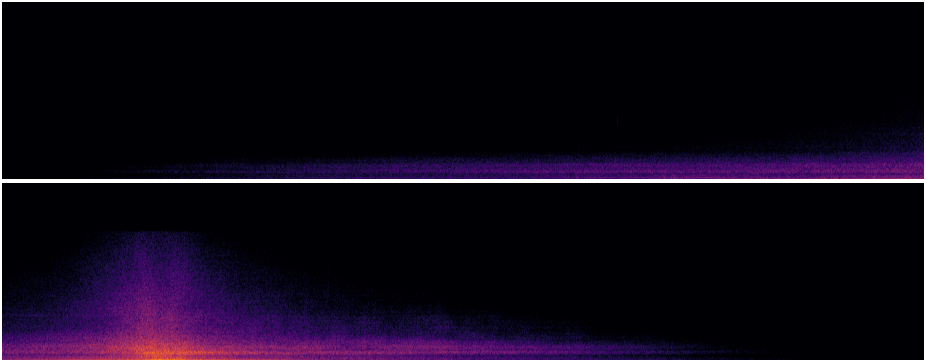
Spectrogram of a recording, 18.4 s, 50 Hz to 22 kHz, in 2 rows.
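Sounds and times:
Ford Mondeo car driving by at 40mph: 5.4s - 14.4s.

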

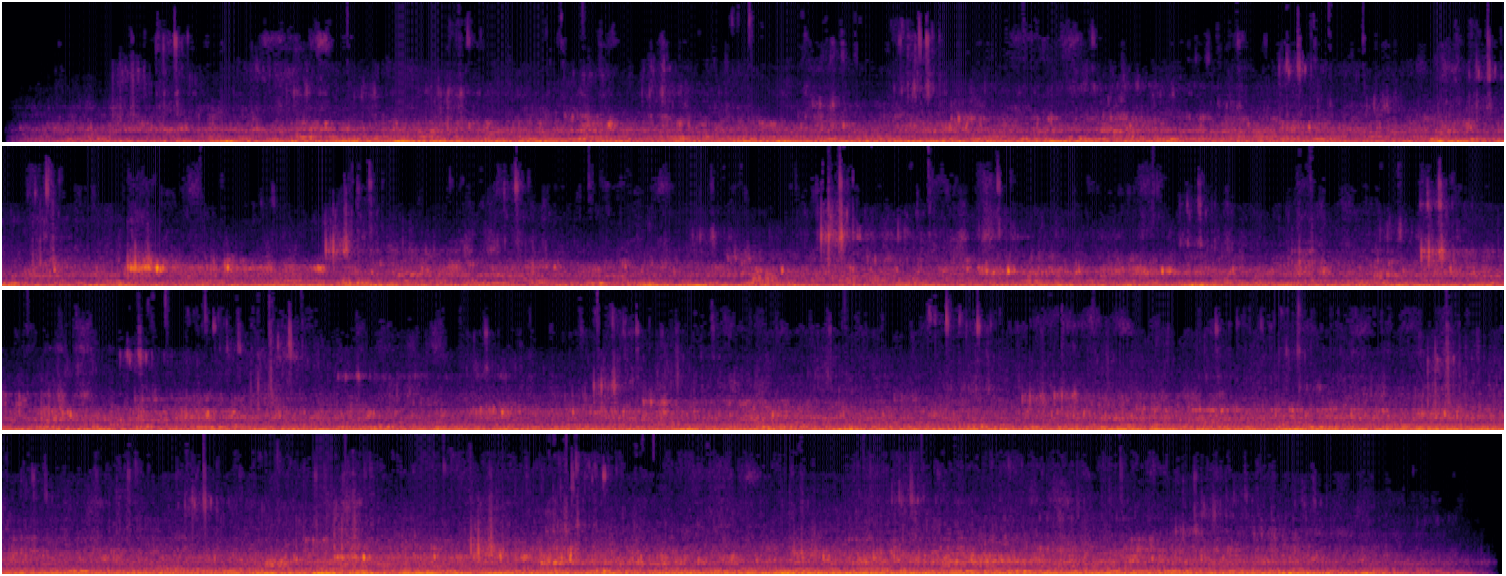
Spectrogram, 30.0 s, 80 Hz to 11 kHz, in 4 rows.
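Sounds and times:
underwater trickling crumble: 0.1s - 30.0s
eerie ghostly flowing underwater drone: 12.6s - 29.8s.

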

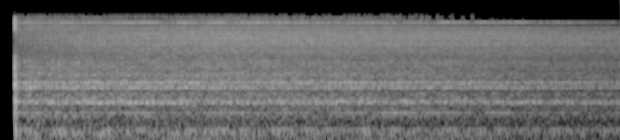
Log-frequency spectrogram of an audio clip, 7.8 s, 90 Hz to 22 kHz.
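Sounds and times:
deep dark resonating horror hit with low-frequency effects: 0.2s - 7.6s.

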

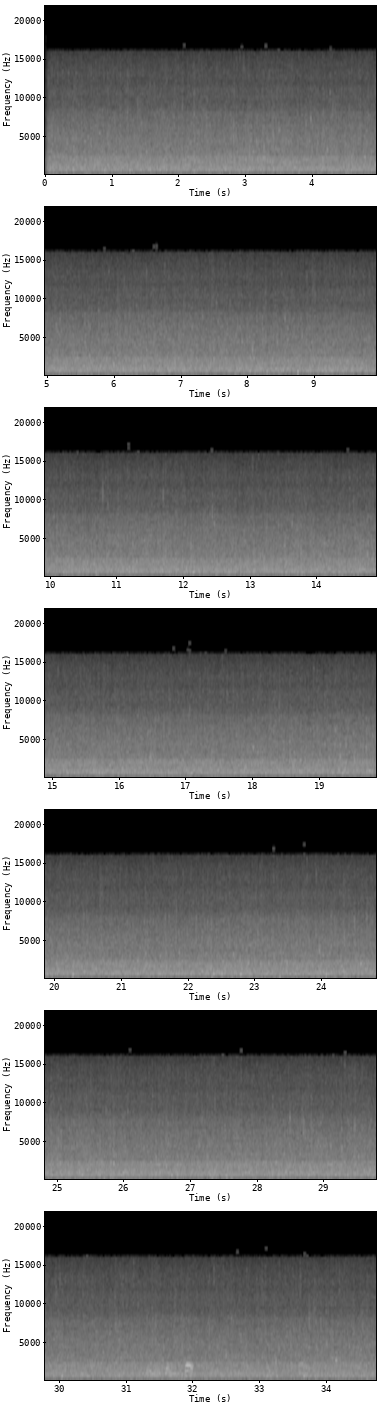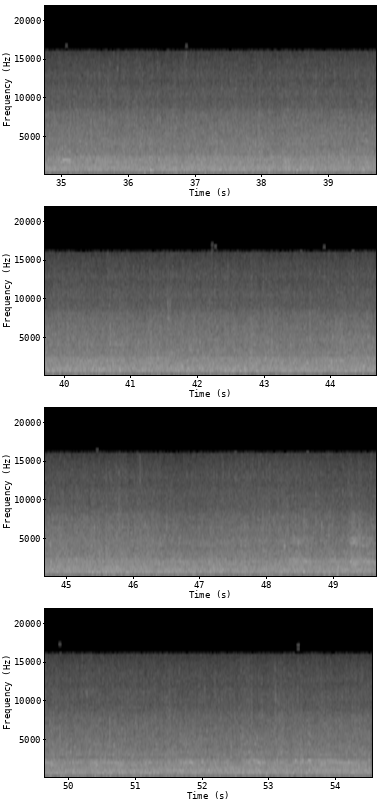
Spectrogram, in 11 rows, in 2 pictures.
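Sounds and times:
fast shallow river flowing: 0.0s - 54.5s
birds: 31.2s - 32.8s, 48.2s - 54.5s.

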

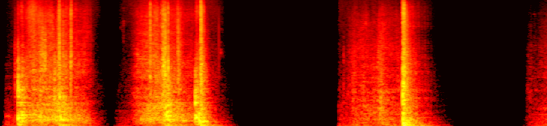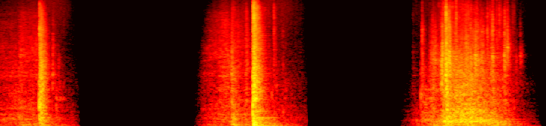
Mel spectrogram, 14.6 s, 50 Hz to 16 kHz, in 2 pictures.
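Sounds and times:
household cabinet drawer opening and closing: 0.1s - 3.0s, 4.6s - 5.8s, 7.1s - 8.2s, 10.0s - 11.2s, 12.8s - 14.5s.

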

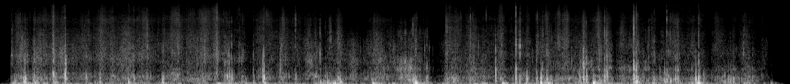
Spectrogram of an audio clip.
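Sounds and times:
work boot shoe handling: 0.0s - 7.8s.

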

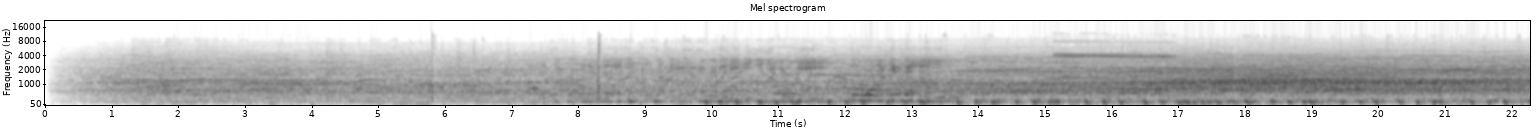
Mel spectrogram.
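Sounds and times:
crowd cheering at American football match kick off: 0.0s - 22.2s
announcer speaking at American football match: 7.4s - 13.7s
drums at American football match: 9.8s - 22.2s
referee whistle at American football match: 14.8s - 17.5s.

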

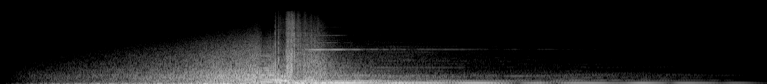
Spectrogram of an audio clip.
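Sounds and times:
whoosh: 0.8s - 6.6s
dark science fiction drone: 1.7s - 7.4s
impact hit: 2.6s - 7.0s.

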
